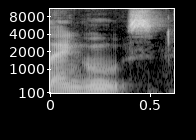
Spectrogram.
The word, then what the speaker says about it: Angus: Sam, we have Angus, which is what we established. We established that's how you say his name. We didn't know for these last couple of years, but he actually likes to be called Angus.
